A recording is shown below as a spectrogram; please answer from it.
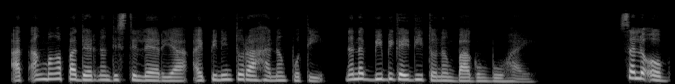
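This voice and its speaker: A woman with a Filipino accent reads a scripted romance story as narrator, with measured, expressive dramatic delivery. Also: medium pitch, no room sound, studio quality.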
